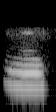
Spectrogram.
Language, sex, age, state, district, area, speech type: Tamil, female, 18-30, Tamil Nadu, Thanjavur, rural, conversation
